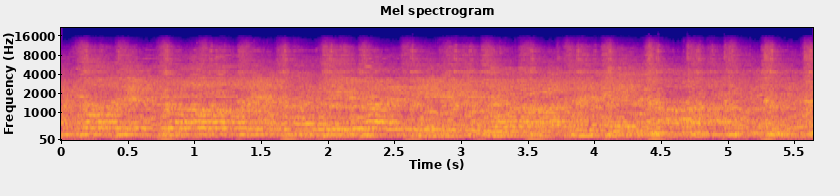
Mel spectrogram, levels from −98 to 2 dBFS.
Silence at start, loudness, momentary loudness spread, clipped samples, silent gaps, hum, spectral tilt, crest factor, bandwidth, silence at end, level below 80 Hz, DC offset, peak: 0 s; -16 LUFS; 2 LU; under 0.1%; none; none; -4 dB/octave; 14 dB; 15 kHz; 0 s; -42 dBFS; under 0.1%; -2 dBFS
